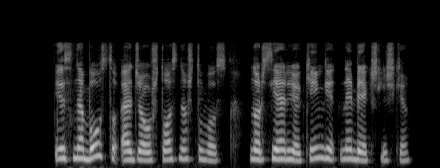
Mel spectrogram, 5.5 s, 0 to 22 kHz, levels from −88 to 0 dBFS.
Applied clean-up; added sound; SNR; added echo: neural mask model DeepFilterNet 3.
